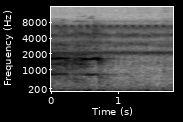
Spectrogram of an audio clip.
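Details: Early-morning rooster crowing at a home while moon-watching at dawn, with other birds said to be calling: the fading tail of a crow, a steady harmonic tone that drops away after under a second, then low background rumble.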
